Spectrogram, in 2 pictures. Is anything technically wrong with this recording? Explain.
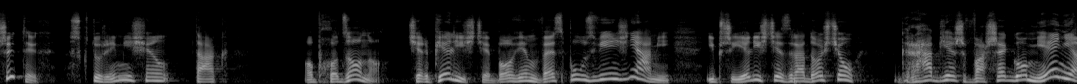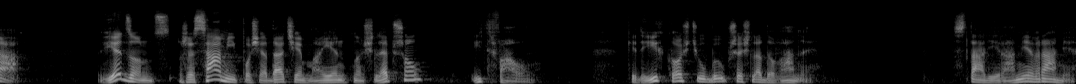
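Yes. This speech clip has two brief underruns with a held sample, at 3.75 s and 5.63 s. Each time, the output buffer ran empty and the converter froze on its last value. The waveform goes flat for about 0.73 ms, which fits a 32-sample gap. Because under a millisecond of live audio was lost meanwhile, the speech resumes at a different point. The flat stretch itself is nearly silent.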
